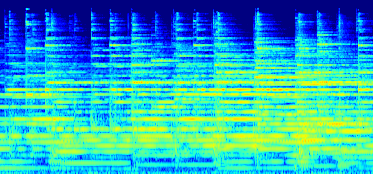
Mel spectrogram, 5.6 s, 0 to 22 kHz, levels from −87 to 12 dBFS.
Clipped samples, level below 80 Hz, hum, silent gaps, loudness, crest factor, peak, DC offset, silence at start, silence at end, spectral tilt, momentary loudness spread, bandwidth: under 0.1%; -56 dBFS; none; none; -16 LUFS; 14 dB; -4 dBFS; under 0.1%; 0 s; 0 s; 0.5 dB/octave; 7 LU; 18 kHz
